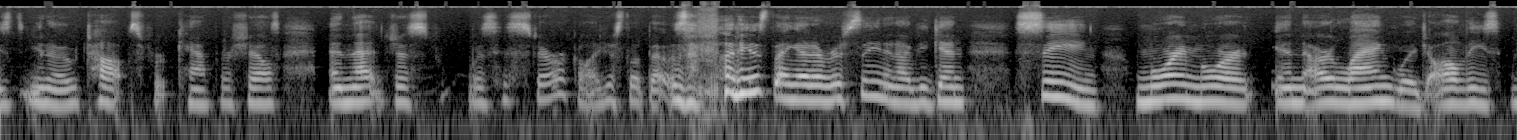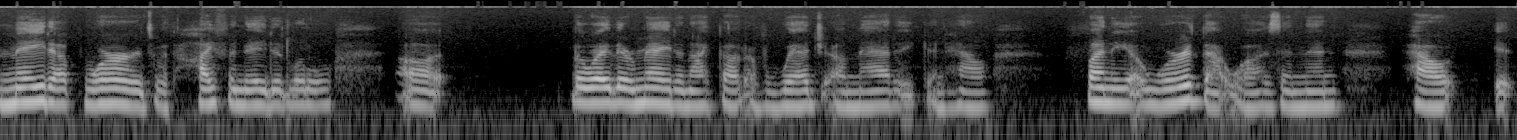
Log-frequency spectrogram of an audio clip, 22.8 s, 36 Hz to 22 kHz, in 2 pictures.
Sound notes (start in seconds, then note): 5.1 laugh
